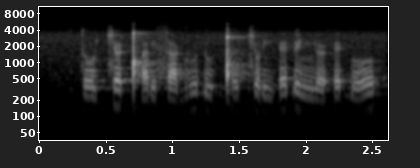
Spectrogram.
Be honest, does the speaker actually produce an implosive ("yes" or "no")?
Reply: yes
